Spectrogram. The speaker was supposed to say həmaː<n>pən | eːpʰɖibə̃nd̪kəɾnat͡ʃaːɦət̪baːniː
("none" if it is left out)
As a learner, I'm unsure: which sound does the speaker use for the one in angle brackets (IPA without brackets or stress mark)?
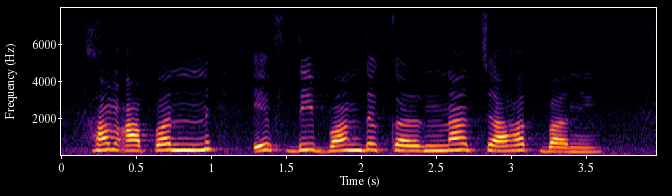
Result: none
